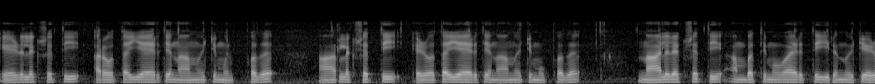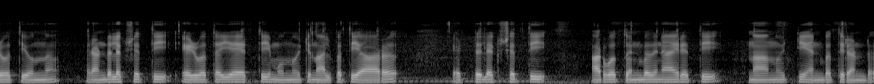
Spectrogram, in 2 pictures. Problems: none marked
